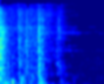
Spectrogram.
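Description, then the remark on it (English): Papers drop with a quick burst of rustling and a few sharp slaps over less than a second, then fall silent. No one speaks. “I dropped my papers.”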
